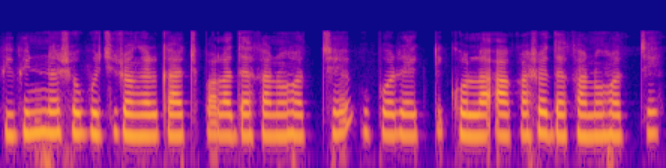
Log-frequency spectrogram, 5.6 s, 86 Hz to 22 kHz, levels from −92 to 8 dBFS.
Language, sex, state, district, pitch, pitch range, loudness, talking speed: Bengali, female, Tripura, West Tripura, 255 Hz, 255-275 Hz, -17 LUFS, 130 wpm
